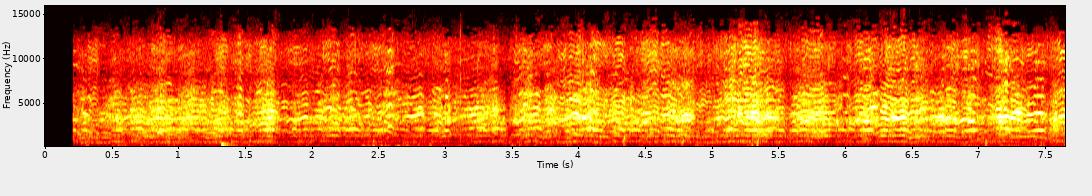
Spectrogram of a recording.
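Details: Hungry seagulls at Helløya in 2017: a dense, continuous chorus of many overlapping high, squealing and wailing calls from a large flock, steady and loud throughout with no pauses.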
